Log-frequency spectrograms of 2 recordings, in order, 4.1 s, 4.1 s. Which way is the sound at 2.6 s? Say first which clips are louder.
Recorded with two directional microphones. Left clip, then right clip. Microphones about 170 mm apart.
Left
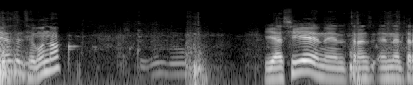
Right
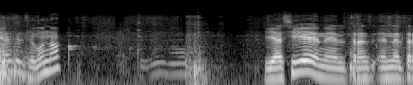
Right 2 dB; 15° right (ahead or behind).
